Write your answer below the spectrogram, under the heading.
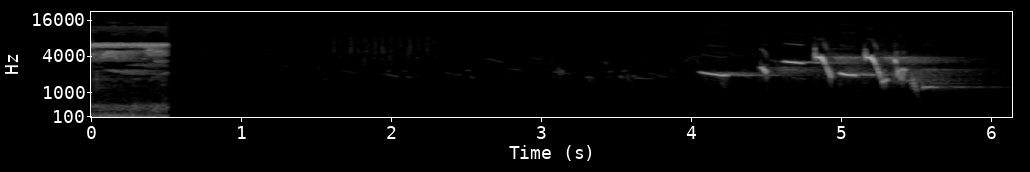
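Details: Malaysian pied fantail (Rhipidura javanica), two newborn birds; a quick run of thin, squeaky whistled notes that swoop up and down, ending on a lower slurred note, after a brief rough noise burst.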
